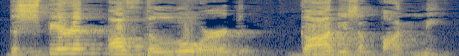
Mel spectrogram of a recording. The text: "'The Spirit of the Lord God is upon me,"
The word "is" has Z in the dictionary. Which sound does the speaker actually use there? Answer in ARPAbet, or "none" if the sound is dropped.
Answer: Z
